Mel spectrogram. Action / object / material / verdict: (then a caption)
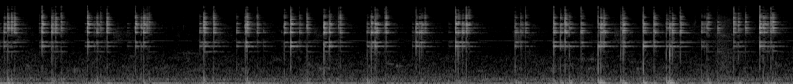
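tap / glass bottle tapped with fingernails / glass / none. Long nails tap the body and shoulder of a full glass bottle of cider vinegar standing upright. The result is a quick, irregular run of bright, glassy clinks and clicks, each with a short, high ring that dies away almost at once.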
